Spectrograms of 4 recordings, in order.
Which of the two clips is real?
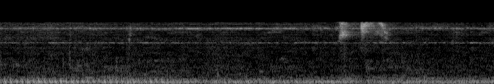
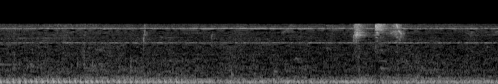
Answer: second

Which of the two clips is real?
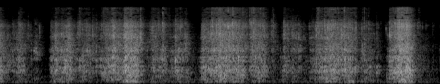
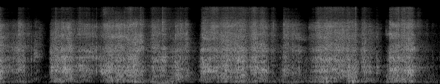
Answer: first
